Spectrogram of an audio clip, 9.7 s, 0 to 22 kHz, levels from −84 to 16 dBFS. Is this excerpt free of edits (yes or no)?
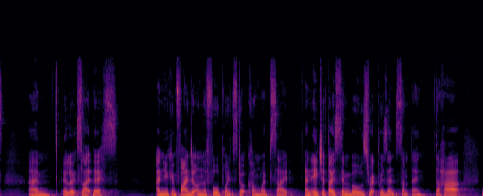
yes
